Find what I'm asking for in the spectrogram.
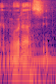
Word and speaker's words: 連: 村地は連続の連の字で村地って読む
